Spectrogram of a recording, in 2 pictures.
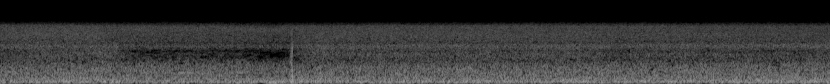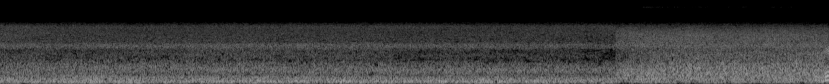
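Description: The Bhivtas waterfall in Surgana gives off a continuous, even roar of cascading water, close and full, holding constant from start to finish with no voices.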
